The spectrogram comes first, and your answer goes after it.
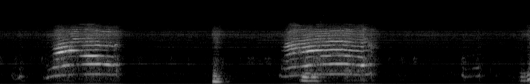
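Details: Domestic cat recorded in 2016; two clear drawn-out meows, the second longer and slightly rising, with quiet background hiss and faint clicks between.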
